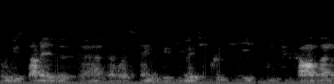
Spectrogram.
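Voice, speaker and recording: Amid audible room echo, a man with a French accent speaks at a very deep, low pitch with vocal fry. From France. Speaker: company infrastructure executive. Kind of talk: business presentation. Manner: hesitant, many fillers.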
